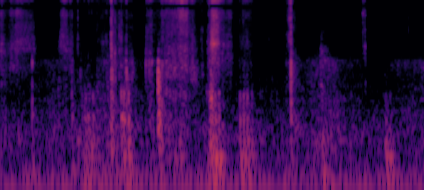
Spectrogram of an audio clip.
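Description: Faint rustles and a few light taps of photo prints being slid and set down on paper.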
